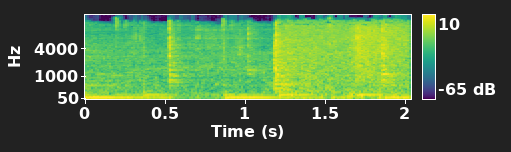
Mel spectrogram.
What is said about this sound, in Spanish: Y al final me di cuenta de que eran las olas que rompían en algo. Al pensar que estaba cerca de la costa, Ian siguió directamente el sonido de las olas al romper.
